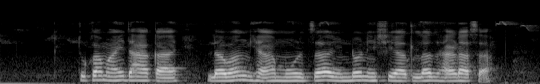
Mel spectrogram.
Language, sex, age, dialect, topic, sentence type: Marathi, male, 18-24, Southern Konkan, agriculture, statement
